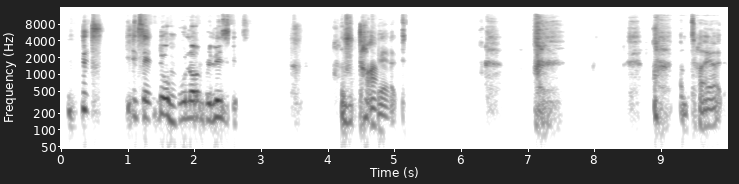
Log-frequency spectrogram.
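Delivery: weary tearful account with long sobbing pauses; crying. Shown as a demonstration. Acting student's demo of a slapped, wronged victim, crying. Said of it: "and I'm crying".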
